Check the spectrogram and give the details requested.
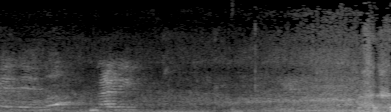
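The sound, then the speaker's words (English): A small scooter passes by, its buzzing motor growing louder and brighter toward the end over a steady hum of road noise, with faint voices in the background. “a little scooter coming.”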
